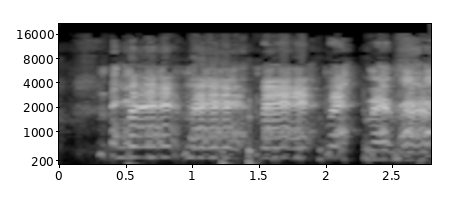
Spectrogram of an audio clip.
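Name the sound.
person imitating sheep bleating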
